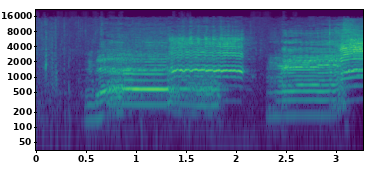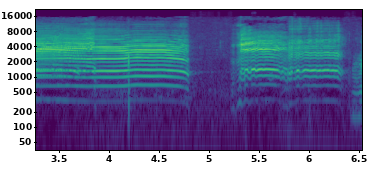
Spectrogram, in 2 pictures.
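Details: Ewes and lambs: three long bleats, the first rising and shaky, the second a sustained steady two-second cry, the third shorter and tremulous, all close and loud.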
